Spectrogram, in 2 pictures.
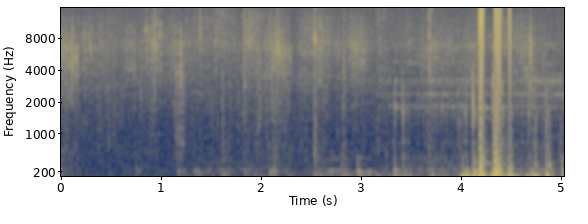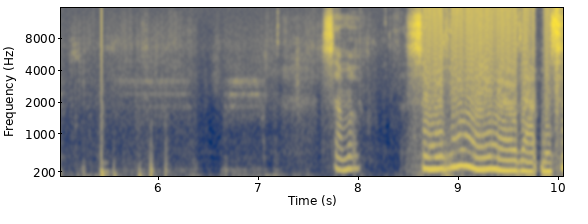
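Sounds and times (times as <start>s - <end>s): paper rustling: 0.0s - 8.5s
microphone handling rumble: 2.7s - 7.4s.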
